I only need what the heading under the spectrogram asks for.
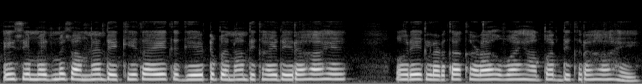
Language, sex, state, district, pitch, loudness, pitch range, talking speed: Hindi, female, Rajasthan, Jaipur, 230 Hz, -14 LUFS, 225-235 Hz, 205 wpm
